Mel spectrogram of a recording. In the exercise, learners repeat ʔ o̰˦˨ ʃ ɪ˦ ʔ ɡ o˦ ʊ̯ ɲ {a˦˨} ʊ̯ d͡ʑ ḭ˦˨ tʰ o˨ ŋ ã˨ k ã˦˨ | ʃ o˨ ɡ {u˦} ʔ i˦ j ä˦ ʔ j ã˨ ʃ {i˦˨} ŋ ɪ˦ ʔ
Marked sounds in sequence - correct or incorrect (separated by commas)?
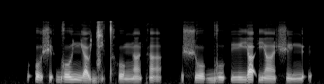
incorrect, correct, incorrect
